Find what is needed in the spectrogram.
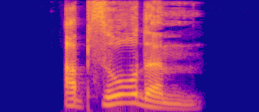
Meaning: strong dative masculine/neuter singular of absurd
- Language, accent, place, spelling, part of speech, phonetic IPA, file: German, Germany, Berlin, absurdem, adjective, [apˈzʊʁdəm], De-absurdem.ogg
